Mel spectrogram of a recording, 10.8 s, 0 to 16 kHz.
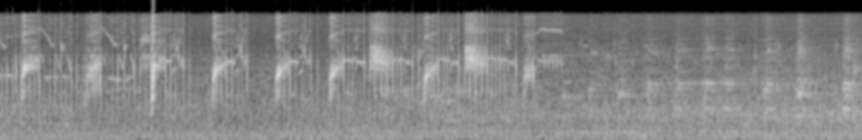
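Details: Bald eagles at the Decorah nest in the early morning of 23 February 2021: a run of about eight loud, harsh chittering notes over six seconds, each with a sharp rising-falling shape, then fading into a steady background rumble.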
